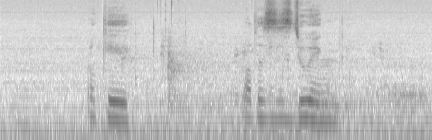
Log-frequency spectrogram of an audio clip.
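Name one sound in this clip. A young woman speaks calmly into a headset microphone, close by.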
